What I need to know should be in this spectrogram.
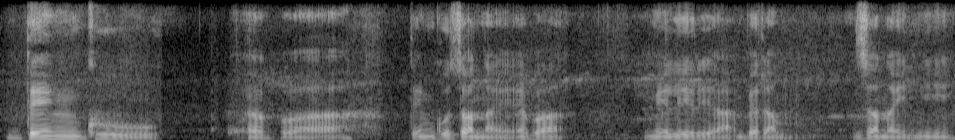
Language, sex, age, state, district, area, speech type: Bodo, male, 30-45, Assam, Udalguri, urban, spontaneous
